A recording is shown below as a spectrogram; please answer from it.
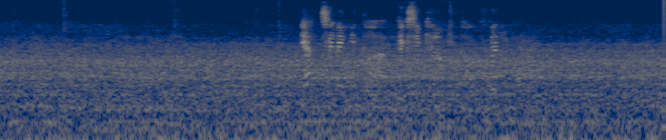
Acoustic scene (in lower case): car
